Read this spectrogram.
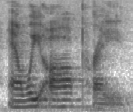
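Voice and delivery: usual speaking voice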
